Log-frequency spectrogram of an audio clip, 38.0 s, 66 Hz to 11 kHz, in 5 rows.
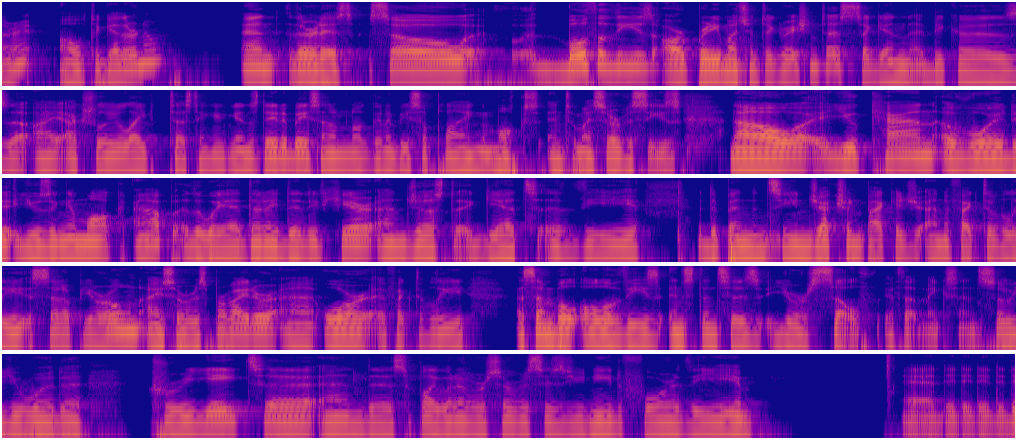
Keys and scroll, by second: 32.9 super+w.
